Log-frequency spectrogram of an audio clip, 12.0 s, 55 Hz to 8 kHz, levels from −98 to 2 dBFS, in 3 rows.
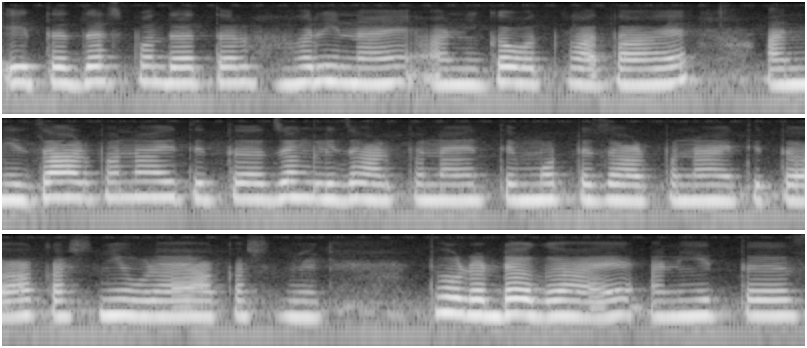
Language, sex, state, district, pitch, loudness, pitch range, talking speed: Marathi, female, Maharashtra, Mumbai Suburban, 215 Hz, -16 LUFS, 210-225 Hz, 180 wpm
